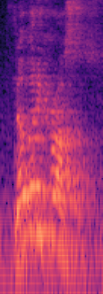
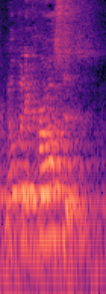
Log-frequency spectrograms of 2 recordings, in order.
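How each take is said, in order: First: "Nobody" hit hard, then falling; stress on nobody. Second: "crosses" lifted high and leaned on; rally emphasis with "crosses" punched up; stress on crosses. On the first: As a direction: punch "Nobody" and let it drop. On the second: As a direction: land the weight on "crosses". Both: Real, not acted.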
